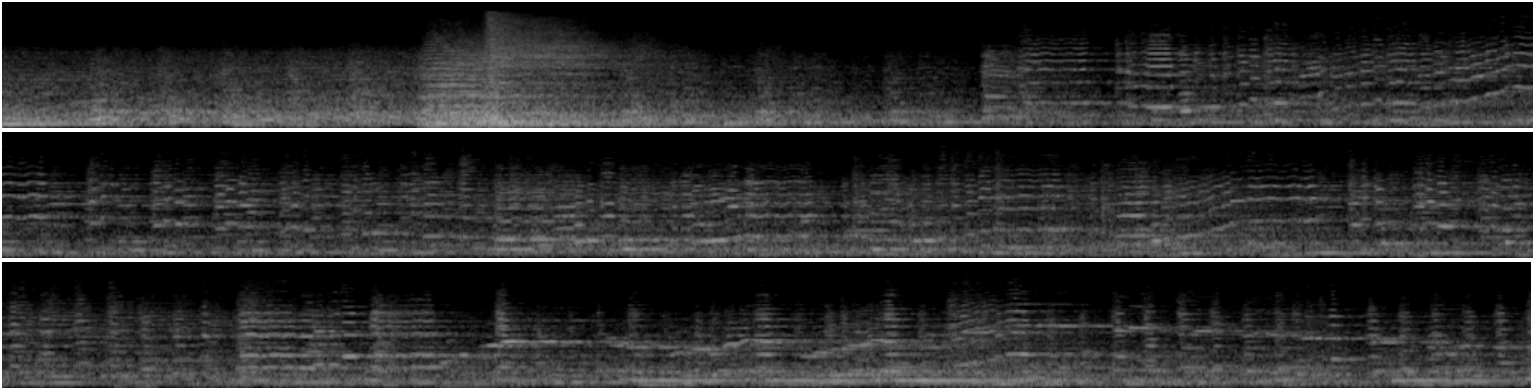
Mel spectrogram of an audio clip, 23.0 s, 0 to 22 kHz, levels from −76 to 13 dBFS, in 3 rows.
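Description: No technical faults can be heard in the audio.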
